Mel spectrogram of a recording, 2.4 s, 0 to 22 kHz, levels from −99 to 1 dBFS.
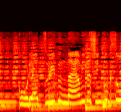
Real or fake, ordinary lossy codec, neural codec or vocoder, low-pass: real; none; none; none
